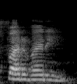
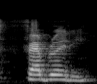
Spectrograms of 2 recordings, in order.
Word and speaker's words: February: the most confused word as well many people pronounce this word as farvary february but let me tell you it's not february it's february so the correct pronunciation is february and not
